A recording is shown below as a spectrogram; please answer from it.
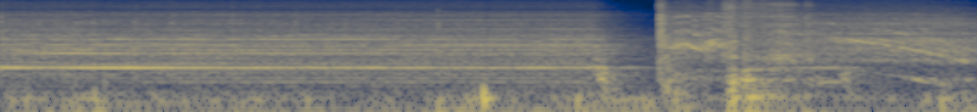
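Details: Twin-turbo Cortina's first start after a multi-point fuel injection install, no throttle cable fitted: a steady starter drone for about five seconds, then a sharp catch and an uneven, stumbling run; cranking, not starting cleanly.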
